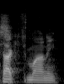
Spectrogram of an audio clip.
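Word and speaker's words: Taki Taimani: The last name pronunciation. Yeah. I think that's right. Yeah. Close enough. That's correct. Taki Tamani.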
